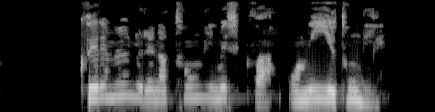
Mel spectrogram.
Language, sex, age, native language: Icelandic, female, 30-39, Icelandic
